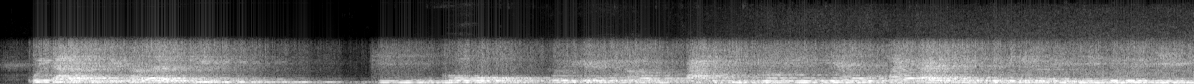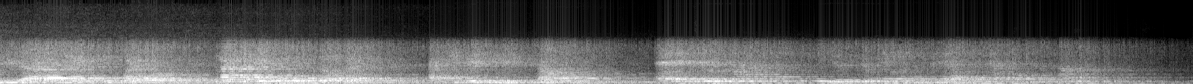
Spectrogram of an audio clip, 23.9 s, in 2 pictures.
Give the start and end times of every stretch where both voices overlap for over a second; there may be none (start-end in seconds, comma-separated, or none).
none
